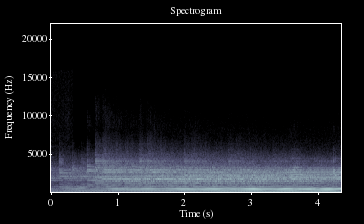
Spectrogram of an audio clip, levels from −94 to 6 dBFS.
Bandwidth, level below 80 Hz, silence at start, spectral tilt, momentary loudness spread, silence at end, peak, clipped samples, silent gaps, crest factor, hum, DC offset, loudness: 6.6 kHz; -36 dBFS; 0 s; -7 dB/octave; 9 LU; 0 s; -12 dBFS; under 0.1%; none; 14 dB; 50 Hz at -40 dBFS; under 0.1%; -26 LUFS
